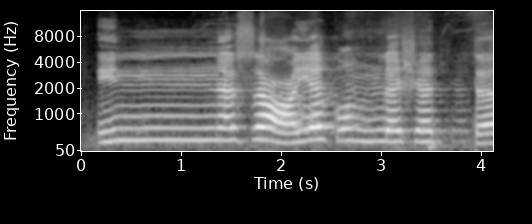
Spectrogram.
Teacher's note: بس سیٹی تھوڑی کم رہ گئی ہے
